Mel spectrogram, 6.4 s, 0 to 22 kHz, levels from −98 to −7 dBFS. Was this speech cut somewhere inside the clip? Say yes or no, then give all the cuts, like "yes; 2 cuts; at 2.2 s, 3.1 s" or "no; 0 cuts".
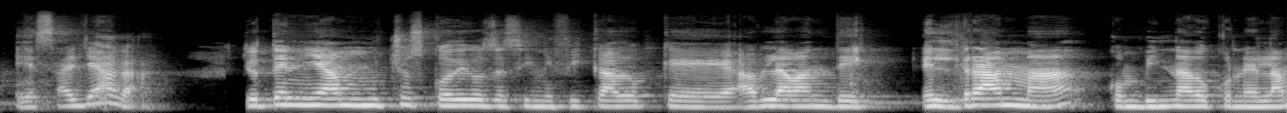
yes; 1 cut; at 1.1 s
